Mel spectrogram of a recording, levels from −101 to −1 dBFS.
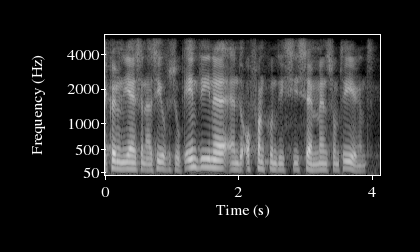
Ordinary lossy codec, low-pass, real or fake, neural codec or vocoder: none; 5.4 kHz; fake; codec, 24 kHz, 1.2 kbps, DualCodec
